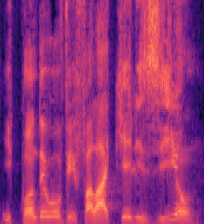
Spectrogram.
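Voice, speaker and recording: His pitch is medium and his tone darkish as this young Brazilian podcast guest talks a little fast. He tells his story earnestly and reflectively in a casual interview, dropping in filler tags frequently.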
